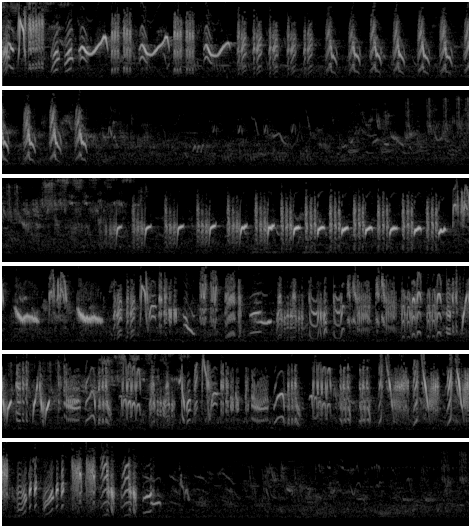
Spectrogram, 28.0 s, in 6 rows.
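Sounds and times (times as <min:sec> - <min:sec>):
melodious warbler Hippolais polyglotta singing: 0:00.0 - 0:28.0.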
